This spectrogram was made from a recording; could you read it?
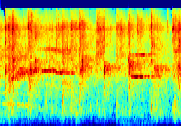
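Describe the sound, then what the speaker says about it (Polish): At a children's talent show in Bielsko-Biała, an audience claps and cheers for performers on stage, with bright, excited voices and whoops riding over the scattered applause. "brawa dla każdego z was, kto tutaj się pojawił na scenie"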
